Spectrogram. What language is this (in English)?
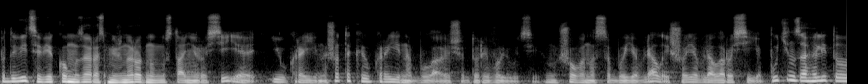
Ukrainian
